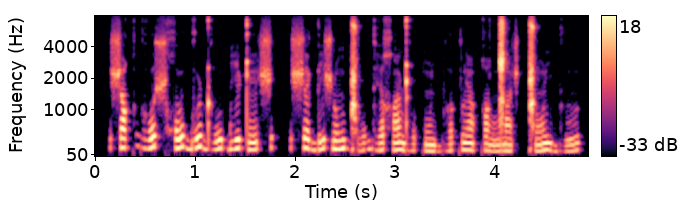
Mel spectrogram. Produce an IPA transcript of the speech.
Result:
ʃɛ˧˥qɡʱo˧˥˧ʃ χu˧˥˧ɡu˧˥˧ ɖʱu˧˥˧ɓi˧˥˧ʈẽ˧˥ʃ | ʃɛ˦˨ɡɽi˧˥˧ʃɽũ˧˥ ɡ͡ǁo˧˥ɡʱe˧˥˧χã˧˥˧ ɖʱo˦˨kũ˦˨j bʱʌ˧˥˧klẽ˦˨qʌ˦˨ŋ͡ǁã˦˨ʃ ǁõ˧˥˧jbʱɯ˧˥

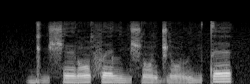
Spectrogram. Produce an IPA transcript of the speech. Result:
ɡi˨ʃɛ̃˧ ɾɔ̃˦fɛ˦li˧ʃɔ̃˧ d͡ʒɔ̃˨li˧tɛ˦

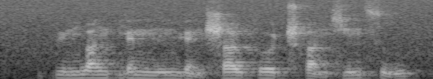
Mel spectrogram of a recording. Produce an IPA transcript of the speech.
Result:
py˧˥n̪wɑ˥˧ŋ pjɛ˥˧nmi˥˩n̪ɥɛ̰˨˩n ʂɑ˥˧ʊ̯fo˥˩ʊ̯ ʈ͡ʂʰɑ̰˨˩ŋɕi˥n sṵ˨˩˦

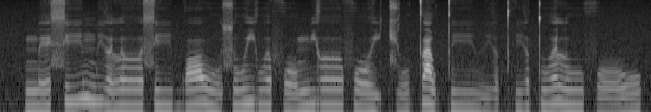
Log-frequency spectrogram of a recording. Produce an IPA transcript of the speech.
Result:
me˩˧siː˧˥ mi˥˨ə̯lɤː˧siː˧ bɔː˧˥ʋu˧˩suː˧˥ju˧ə̯ foː˩˧mjɤː˧foː˧˩j t͡ɕuː˩˧t̪a˥˨w t̪iː˧ʋi˩ə̯t̪ʰi˧˥ə̯ t̪u˧˥ə̯ luː˧foː˩˧w

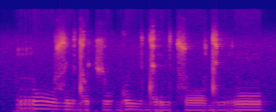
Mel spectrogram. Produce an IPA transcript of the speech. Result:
ruː˦˨zi˨ dʊ˨t͡ʃu˨ɡʷiː˦˨dɪ˨ ɾi˨t͡soː˨ di˨rũ˦

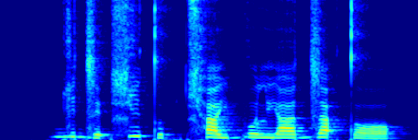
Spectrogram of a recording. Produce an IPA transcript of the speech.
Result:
ɡi˧d͡ze˨ʔɕi˦ t̪o˨k̚t͡ɕʰa˥˧j bo˥˧lja˧ d͡za˦ʔ t̪ɔ˨˩

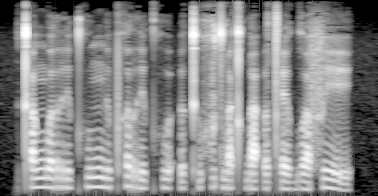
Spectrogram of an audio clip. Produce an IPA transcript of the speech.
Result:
kʼaŋʷarekʷʰɛ ŋɘpʰʌrekʷʰa ʔə kʼɘxʷətwakʰwa ʔʌtʼɛ ɡʷa fe

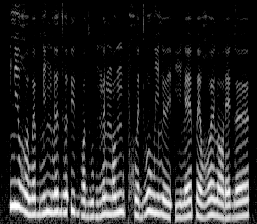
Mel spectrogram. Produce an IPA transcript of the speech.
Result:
li˥˧ʁʷə˨˩ wœ˧bli˥˧ŋ lə˥˧dʱə˦˥ʔy˧ bʱɔ˨˩dʱu˨˩bŋœ˥˧lŋɔ˦˥ʊ̯ ŋu˧p χʷɛ˨˩dʱo˥˧wi˧ lø˨˩ɪ̯ʔi˨˩lɛ˦˥ pɛ˨˩ʁʷœ˥˧lɔ˨˩ ɾɛ˥˧ɡœ˦˥

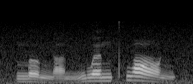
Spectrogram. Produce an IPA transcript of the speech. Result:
n̪ɤ˥˩ŋ a˨˩nn̪wə˥npʰwɑ˥˩ŋ

